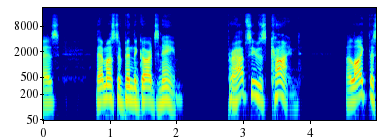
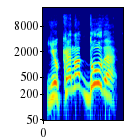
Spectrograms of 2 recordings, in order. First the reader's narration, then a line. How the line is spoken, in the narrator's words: the consul yells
